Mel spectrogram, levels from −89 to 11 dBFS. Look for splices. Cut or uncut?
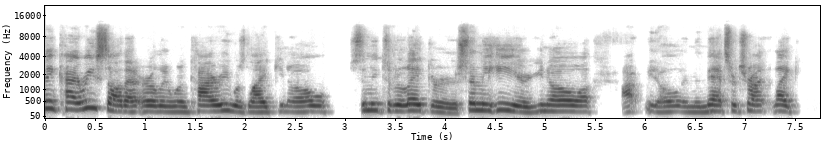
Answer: uncut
